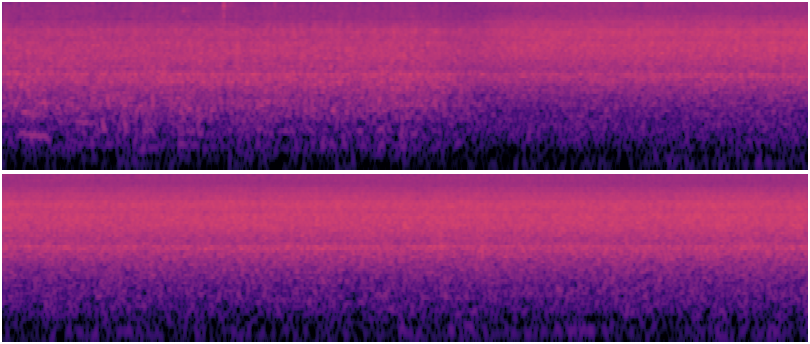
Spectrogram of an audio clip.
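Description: Waterfall rushing: a steady, unbroken hiss of falling water.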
